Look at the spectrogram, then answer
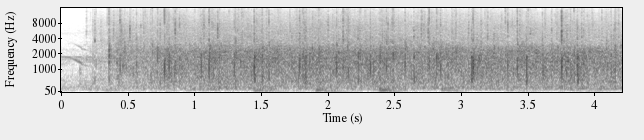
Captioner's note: audience applauding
